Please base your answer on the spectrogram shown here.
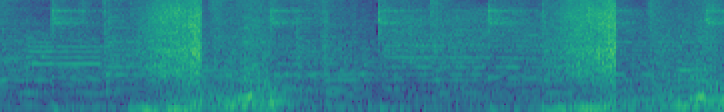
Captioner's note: computer digital swoosh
